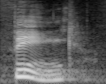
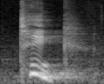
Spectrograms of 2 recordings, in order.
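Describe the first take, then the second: First: The word begins with a soft 'th' sound. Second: The word begins with a hard 't' sound. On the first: "instead of saying think" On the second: "I'll say tink"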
